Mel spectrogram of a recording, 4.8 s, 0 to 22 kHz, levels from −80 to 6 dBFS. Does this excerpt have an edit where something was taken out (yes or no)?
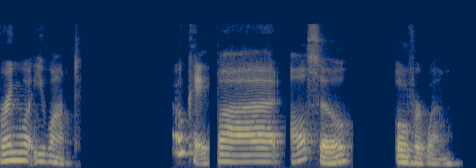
yes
